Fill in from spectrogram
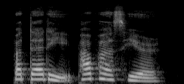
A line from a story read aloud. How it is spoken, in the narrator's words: Becky exclaimed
